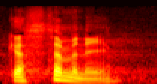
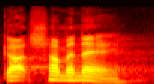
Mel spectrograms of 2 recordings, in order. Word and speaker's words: Gethsemane: It's hard to say in English, isn't it? Gethsemane. It's easier to say in Hebrew than it is in Gat Shamane is how you say it in Hebrew. Gethsemane. Something about the THS. Anyway, Gethsemane.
